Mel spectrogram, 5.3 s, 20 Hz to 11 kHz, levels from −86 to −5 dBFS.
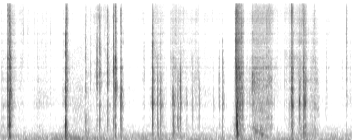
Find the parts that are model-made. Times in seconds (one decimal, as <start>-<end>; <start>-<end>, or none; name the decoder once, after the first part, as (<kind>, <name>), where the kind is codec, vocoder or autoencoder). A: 0.0-1.1 (codec, SNAC); 1.7-5.3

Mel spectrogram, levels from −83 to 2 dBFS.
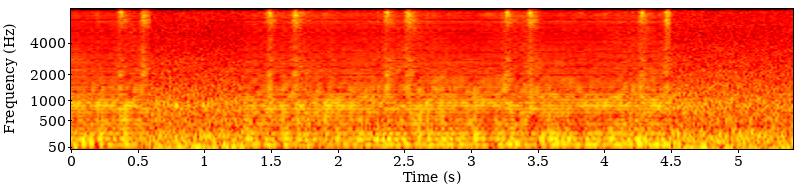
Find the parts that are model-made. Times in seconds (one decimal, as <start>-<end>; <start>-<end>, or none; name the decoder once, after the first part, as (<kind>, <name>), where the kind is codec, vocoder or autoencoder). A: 0.0-0.6 (vocoder, HiFi-GAN); 1.3-4.5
